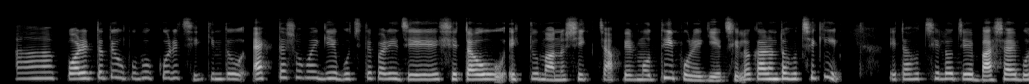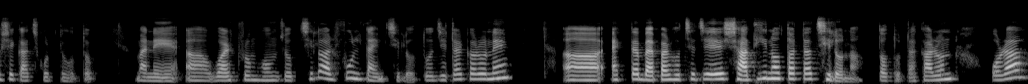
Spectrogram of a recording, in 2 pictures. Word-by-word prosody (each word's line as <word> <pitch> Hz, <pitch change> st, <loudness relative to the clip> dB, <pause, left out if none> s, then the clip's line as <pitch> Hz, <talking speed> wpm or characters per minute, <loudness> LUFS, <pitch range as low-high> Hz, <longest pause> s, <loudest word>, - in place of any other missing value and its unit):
আ -, -, -10 dB, 0.5 s
পরেরটাতে 275 Hz, +3 st, +2 dB
উপভোগ 275 Hz, +2 st, -10 dB
করেছি। 295 Hz, -5 st, -8 dB
কিন্তু 250 Hz, 0 st, -4 dB, 0.3 s
একটা 275 Hz, +4 st, -8 dB
সময় 305 Hz, -2 st, -7 dB
গিয়ে 275 Hz, 0 st, -1 dB
বুঝতে 250 Hz, +2 st, -6 dB
পারি 255 Hz, 0 st, 0 dB
যে, 230 Hz, -, +1 dB, 0.3 s
সেটাও 230 Hz, -1 st, +4 dB, 0.3 s
একটু 235 Hz, +2 st, -9 dB
মানসিক 210 Hz, +3 st, +1 dB, 0.2 s
চাপের 220 Hz, -1 st, -2 dB
মধ্যেই 220 Hz, +8 st, -1 dB
পড়ে 200 Hz, -4 st, 0 dB
গিয়েছিল। 175 Hz, 0 st, -2 dB, 0.2 s
কারণটা 250 Hz, +1 st, +5 dB
হচ্ছে 255 Hz, +4 st, 0 dB
কি? 345 Hz, -, -3 dB, 0.6 s
এটা 240 Hz, 0 st, -6 dB
হচ্ছিল 250 Hz, +1 st, -5 dB, 0.2 s
যে, 240 Hz, -, +2 dB
বাসায় 210 Hz, +4 st, +4 dB
বসে 225 Hz, +1 st, -3 dB
কাজ 180 Hz, 0 st, -4 dB
করতে 175 Hz, 0 st, -14 dB
হত। -, -, -20 dB, 0.6 s
মানে 170 Hz, -2 st, -2 dB, 0.3 s
আ -, -, -2 dB, 0.2 s
ওয়ার্ক 185 Hz, +1 st, 0 dB
ফ্রম 205 Hz, 0 st, -6 dB
হোম 190 Hz, -, -6 dB
জব 185 Hz, -1 st, -7 dB
ছিল, 255 Hz, +3 st, -7 dB
আর 245 Hz, -, -1 dB
ফুল 285 Hz, -2 st, -2 dB
টাইম -, -, -2 dB
ছিল। -, -, -8 dB, 0.2 s
তো 195 Hz, -, -9 dB
যেটার 230 Hz, +4 st, -4 dB
কারণে, 245 Hz, +2 st, +2 dB, 0.7 s
আ -, -, +4 dB, 0.5 s
একটা 220 Hz, +2 st, 0 dB
ব্যাপার 220 Hz, +2 st, +6 dB
হচ্ছে 225 Hz, +2 st, -2 dB
যে, 240 Hz, -, +4 dB, 0.2 s
স্বাধীনতাটা 255 Hz, +3 st, +5 dB
ছিল 230 Hz, -8 st, +1 dB
না -, -, -7 dB, 0.2 s
ততটা। 180 Hz, -1 st, -8 dB
কারণ 205 Hz, +4 st, +1 dB, 0.5 s
ওরা 270 Hz, +8 st, +6 dB
240 Hz, 155 wpm, -24 LUFS, 210-265 Hz, 0.7 s, ব্যাপার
